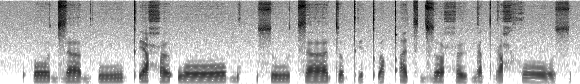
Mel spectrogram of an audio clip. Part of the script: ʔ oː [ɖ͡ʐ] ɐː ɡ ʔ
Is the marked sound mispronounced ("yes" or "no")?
yes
